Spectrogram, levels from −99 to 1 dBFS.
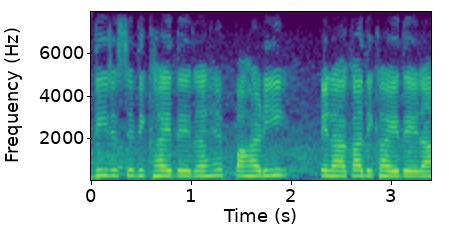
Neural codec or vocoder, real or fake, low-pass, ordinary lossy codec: none; real; none; none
